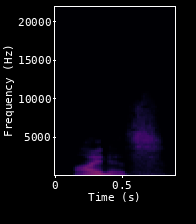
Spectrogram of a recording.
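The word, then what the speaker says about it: Aeneas: There he found a man named Inus. That's how you pronounce it, okay? The A-E. So you can tell why I got it mixed up, all right? All right. It's Inus.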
